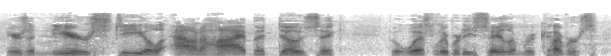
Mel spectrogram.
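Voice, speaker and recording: Man calling basketball play-by-play over loud noise. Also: fairly even intonation, rough recording. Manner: brisk, rising sharply in pitch and volume on big plays. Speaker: play-by-play announcer. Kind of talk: live high school basketball play-by-play. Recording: broadcast with loud crowd noise.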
